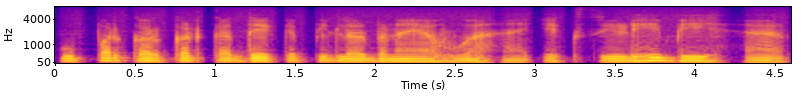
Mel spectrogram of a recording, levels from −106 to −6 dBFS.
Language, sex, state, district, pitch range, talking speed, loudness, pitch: Hindi, male, Jharkhand, Palamu, 110-125 Hz, 170 wpm, -18 LUFS, 120 Hz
